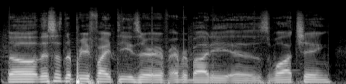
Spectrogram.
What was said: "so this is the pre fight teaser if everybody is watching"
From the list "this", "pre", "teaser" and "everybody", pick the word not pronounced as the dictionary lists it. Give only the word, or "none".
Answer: none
